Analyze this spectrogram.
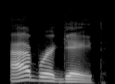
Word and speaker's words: abrogate: Abrogate, pronounced as ab-ro-gate, meaning to cancel officially.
